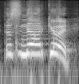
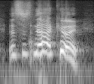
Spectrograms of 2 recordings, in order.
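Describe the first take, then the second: No difference in how they are said.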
